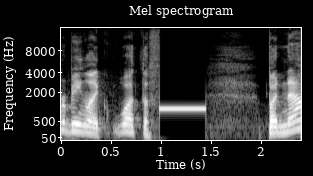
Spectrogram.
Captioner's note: beep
